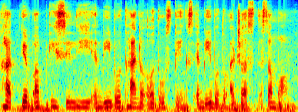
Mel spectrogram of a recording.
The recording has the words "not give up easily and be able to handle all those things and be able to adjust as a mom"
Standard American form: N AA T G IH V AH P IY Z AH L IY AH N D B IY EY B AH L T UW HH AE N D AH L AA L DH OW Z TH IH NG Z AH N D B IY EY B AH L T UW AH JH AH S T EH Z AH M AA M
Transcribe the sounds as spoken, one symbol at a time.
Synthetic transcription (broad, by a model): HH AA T G IH V AH P IY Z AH L IY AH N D B IY EY B AH L T UW HH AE N D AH L AA L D OW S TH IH NG S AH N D B IY EY B AH L T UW AH JH AH S T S AH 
